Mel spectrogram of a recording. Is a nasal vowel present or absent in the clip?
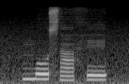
present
